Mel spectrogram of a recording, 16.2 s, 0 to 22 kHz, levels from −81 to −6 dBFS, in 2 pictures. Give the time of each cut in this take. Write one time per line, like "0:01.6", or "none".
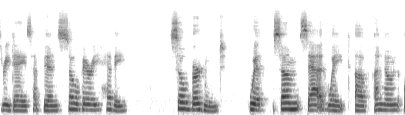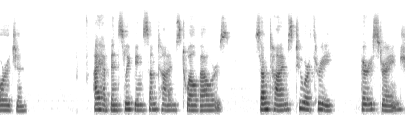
0:05.5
